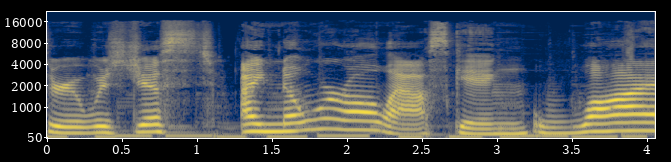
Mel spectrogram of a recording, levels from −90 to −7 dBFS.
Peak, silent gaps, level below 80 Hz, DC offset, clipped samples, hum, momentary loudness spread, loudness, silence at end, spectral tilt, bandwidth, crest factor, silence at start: 0 dBFS; none; -38 dBFS; under 0.1%; under 0.1%; none; 10 LU; -16 LUFS; 0 s; -4.5 dB/octave; 17 kHz; 16 dB; 0 s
